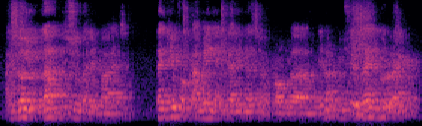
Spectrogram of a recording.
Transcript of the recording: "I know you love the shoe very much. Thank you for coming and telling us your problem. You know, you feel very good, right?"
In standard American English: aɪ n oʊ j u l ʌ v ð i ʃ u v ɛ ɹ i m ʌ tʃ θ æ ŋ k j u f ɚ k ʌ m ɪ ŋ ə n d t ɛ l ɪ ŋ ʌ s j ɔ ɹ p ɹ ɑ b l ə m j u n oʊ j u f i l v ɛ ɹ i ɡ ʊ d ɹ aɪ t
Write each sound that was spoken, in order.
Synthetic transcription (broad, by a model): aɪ n oʊ j u l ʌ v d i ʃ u v ɛ ɹ i m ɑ tʃ t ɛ ŋ k j u f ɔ k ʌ m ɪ ŋ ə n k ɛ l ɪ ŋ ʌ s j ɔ p ɹ ɑ b l ə m j u n oʊ j u f i l v ɛ ɹ i ɡ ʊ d ɹ aɪ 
